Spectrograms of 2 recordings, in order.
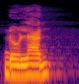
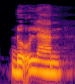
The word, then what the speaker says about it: Đỗ Lan: Mồm miệng vẫn độc như cũ nhỉ, đồ lan. Rốt cuộc gọi ra tên người ta, nhưng lại cố ý phát âm không đúng. Đỗ Lan, lại phát âm giống đồ lạn, nghĩa là thối nát.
